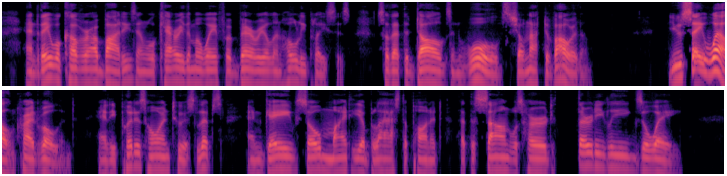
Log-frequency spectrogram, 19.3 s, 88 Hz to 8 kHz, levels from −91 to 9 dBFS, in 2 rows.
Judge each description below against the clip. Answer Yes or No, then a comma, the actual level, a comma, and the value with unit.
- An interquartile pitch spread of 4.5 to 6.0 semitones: No, average, 2.9 semitones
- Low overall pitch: Yes, low, 110 Hz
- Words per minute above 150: Yes, average, 175 wpm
